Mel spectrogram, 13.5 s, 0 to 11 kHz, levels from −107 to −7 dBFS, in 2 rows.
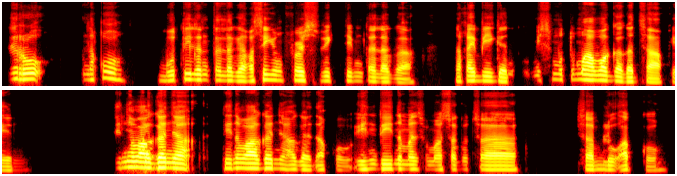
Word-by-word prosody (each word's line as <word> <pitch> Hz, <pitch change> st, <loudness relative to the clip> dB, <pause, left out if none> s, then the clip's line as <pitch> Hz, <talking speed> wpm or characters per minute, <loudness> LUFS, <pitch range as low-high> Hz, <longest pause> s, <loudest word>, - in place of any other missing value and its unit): Pero 190 Hz, -, +1 dB, 0.4 s
naku, 175 Hz, +1 st, -6 dB, 0.3 s
buti 155 Hz, +5 st, -6 dB
lang 170 Hz, -1 st, -1 dB
talaga 145 Hz, -4 st, -2 dB
kasi 165 Hz, +4 st, -2 dB
yung 155 Hz, -, -7 dB
first 150 Hz, -1 st, 0 dB
victim 135 Hz, -1 st, -9 dB
talaga, 110 Hz, -6 st, -4 dB, 0.4 s
na -, -, -6 dB
kaibigan 135 Hz, -3 st, 0 dB, 0.3 s
mismo, 170 Hz, +3 st, -14 dB
tumawag 160 Hz, -4 st, +4 dB
agad 120 Hz, -2 st, -1 dB
sa'kin. 100 Hz, -1 st, -2 dB, 1.0 s
Tinawagan 175 Hz, -1 st, +8 dB
niya 155 Hz, -2 st, +7 dB, 0.3 s
tinawagan 155 Hz, 0 st, +4 dB
niya 140 Hz, -3 st, -8 dB
agad 120 Hz, -2 st, -5 dB
ako, 115 Hz, -2 st, -12 dB
hindi 140 Hz, +2 st, -4 dB
naman 135 Hz, -2 st, -3 dB
sumasagot 125 Hz, 0 st, -10 dB
sa 120 Hz, -1 st, +1 dB, 0.8 s
blue 120 Hz, -1 st, -8 dB
app -, -, -1 dB
ko. 100 Hz, +1 st, -17 dB
140 Hz, 130 wpm, -24 LUFS, 120-160 Hz, 1.0 s, Tinawagan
